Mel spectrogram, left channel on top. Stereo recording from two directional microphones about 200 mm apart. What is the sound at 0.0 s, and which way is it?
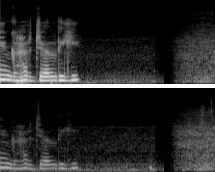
Speech, 45° left (ahead or behind).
